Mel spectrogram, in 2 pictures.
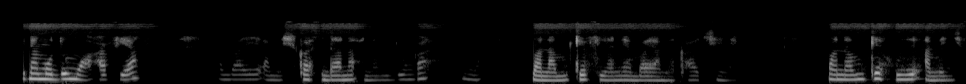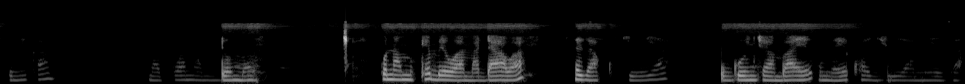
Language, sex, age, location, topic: Swahili, female, 18-24, Nakuru, health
